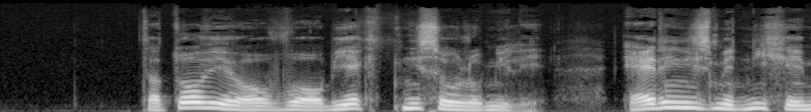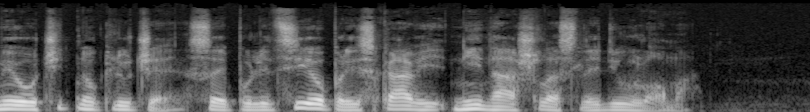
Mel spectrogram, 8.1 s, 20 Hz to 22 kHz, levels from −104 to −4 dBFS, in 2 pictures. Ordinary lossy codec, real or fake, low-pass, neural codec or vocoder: MP3, 96 kbps; real; 19.8 kHz; none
